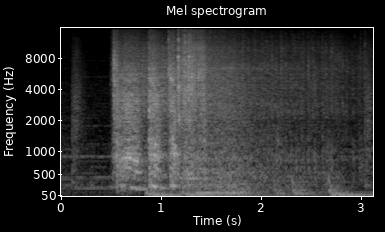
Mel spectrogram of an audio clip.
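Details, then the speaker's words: 2007 Toyota Tacoma shaking and stalling intermittently with dash lights, in about minus 20 cold, weak battery suspected: cranks, catches with a short loud burst, then sags and dies within seconds; engine stalls after starting. "ahí se apagó no tiene otra vez"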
